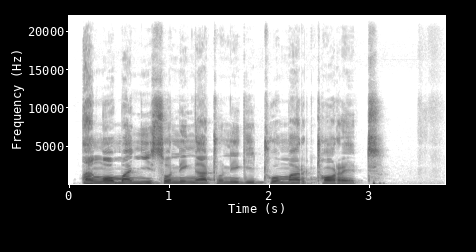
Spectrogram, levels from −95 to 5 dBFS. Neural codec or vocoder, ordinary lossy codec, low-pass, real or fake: none; none; none; real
